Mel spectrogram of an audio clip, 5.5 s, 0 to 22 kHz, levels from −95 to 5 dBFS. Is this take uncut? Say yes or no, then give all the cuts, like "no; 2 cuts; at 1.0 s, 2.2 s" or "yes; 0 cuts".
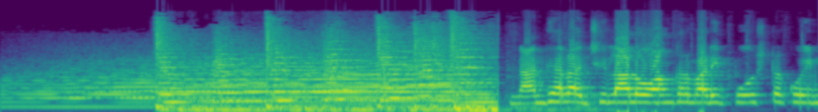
no; 1 cut; at 3.3 s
